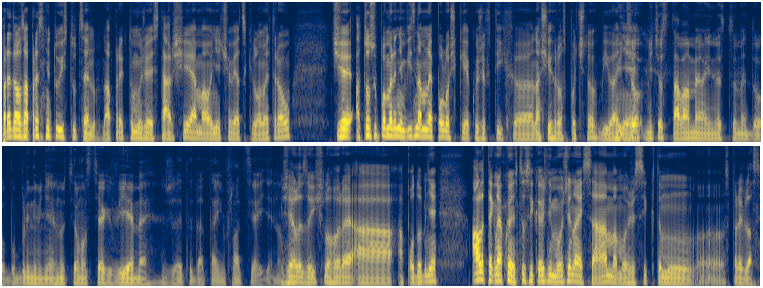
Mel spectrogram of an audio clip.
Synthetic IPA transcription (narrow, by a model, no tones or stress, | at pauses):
pɾɛd̪alzapɾɛsɲɛt̪uːist̪uːt͡sɛnṵnapɾɪɛk̚t̪ɔmuʒɛjɛst̪aɾʃɪɛamaːɔɲɪɛt͡ʃɔʋɪat͡skilɔmɛt̪ɾɔʊ | t͡ʃiʒɛʔat̪ɔs̬uːpɔmɛɾɲɛʋiːznamnɛːpɔlɔʃkiakɔʒɛft̪iːɣnaʃiɣɾɔspɔt͡ʃt̪ɔɣbiːʋaɲɪɛɔmit͡ʃɔst̪aʋamɛainʋɛst̪ujɛmɛd̪ɔbublinivɲɛɦnucɛlnɔscɪaɣʋɪɛmɛʒɛt̪ɛd̪at̪aːinflaːt͡siaiɟɛnaʒɛlɛzɔiʃlɔɦɔɾɛʔaa̰pɔd̪ɔbɲɛʔalɛt̪aɡnakɔɲɛt͡st̪ɔs̬ikaʒd̪iːmʊɔʒɛnaːjssaːmamʊɔʒɛsikt̪ɔmuspɾaiɟʋlasɲɛ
